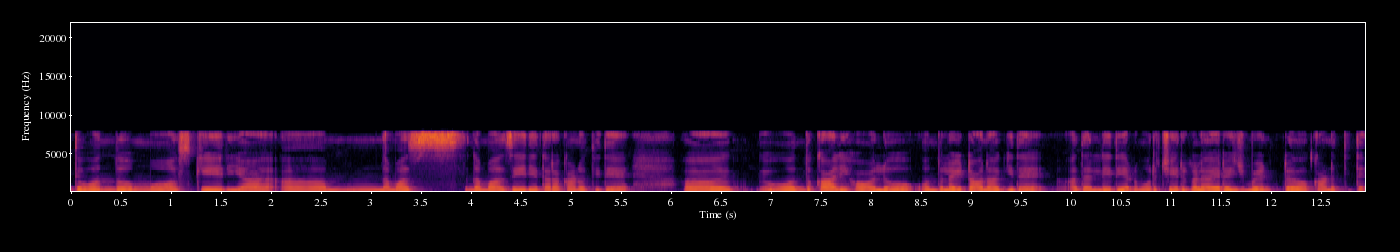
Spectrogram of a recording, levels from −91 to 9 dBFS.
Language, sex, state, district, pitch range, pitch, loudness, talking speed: Kannada, female, Karnataka, Bijapur, 190-205 Hz, 195 Hz, -32 LUFS, 110 wpm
